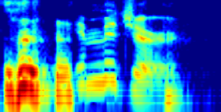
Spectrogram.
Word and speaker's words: Imgur: Imgur.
